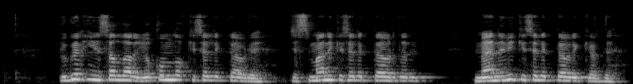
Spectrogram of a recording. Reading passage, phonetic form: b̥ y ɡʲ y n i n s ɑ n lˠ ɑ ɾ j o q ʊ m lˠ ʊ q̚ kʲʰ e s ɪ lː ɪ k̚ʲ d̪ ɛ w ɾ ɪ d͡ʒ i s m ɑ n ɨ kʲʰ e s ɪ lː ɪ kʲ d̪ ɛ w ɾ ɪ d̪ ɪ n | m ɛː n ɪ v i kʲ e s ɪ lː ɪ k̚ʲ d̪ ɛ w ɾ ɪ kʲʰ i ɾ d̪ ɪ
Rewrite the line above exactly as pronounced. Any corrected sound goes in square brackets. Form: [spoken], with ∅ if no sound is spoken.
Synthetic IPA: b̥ y ɡʲ y n i n s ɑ n lˠ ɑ ɾ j o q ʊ m lˠ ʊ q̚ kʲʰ e s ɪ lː ɪ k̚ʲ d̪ ɛ w ɾ ɪ d͡ʒ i s m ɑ n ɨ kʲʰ e s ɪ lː ɪ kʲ d̪ ɛ w ɾ ɪ d̪ ɪ n | m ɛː n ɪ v i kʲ e s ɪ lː ɪ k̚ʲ d̪ ɛ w ɾ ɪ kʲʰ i ɾ d̪ ɪ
